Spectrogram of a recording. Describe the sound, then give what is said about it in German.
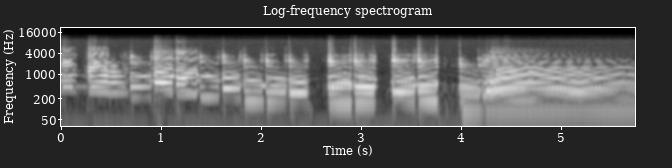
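An electric guitar plays a quick run of picked notes, then lets a chord ring out, its tone swept by the whooshing, comb-like shimmer of a flanger effect. No voices. “Ein Flanger zum Beispiel kann den Klang einer Gitarre mit Schwebungen vielfältiger Art anreichern.”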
